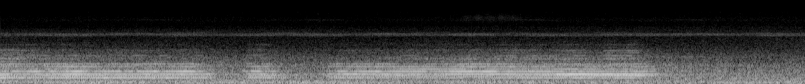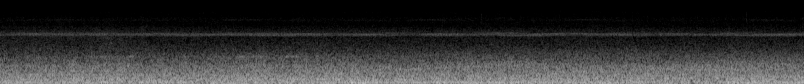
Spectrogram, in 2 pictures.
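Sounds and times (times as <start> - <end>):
locomotive air horn blasts: 0.0 - 6.8.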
